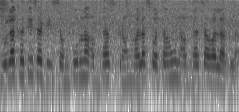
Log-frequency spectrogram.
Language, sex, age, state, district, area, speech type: Marathi, female, 45-60, Maharashtra, Thane, urban, read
